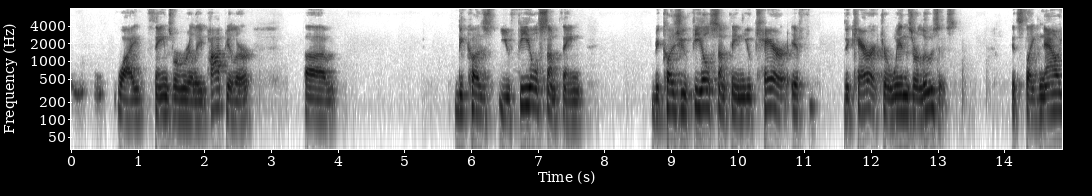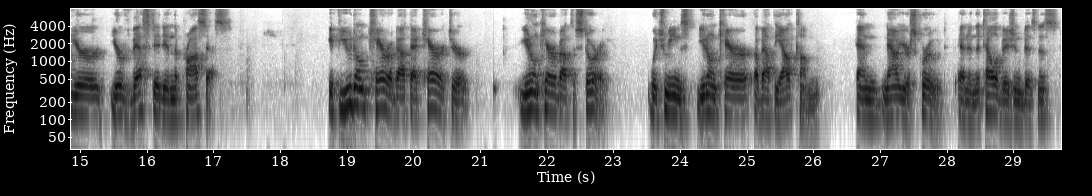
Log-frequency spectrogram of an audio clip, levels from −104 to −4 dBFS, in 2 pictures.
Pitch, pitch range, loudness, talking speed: 125 Hz, 115-150 Hz, -18 LUFS, 125 wpm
